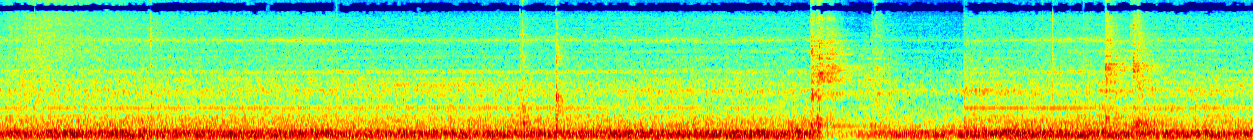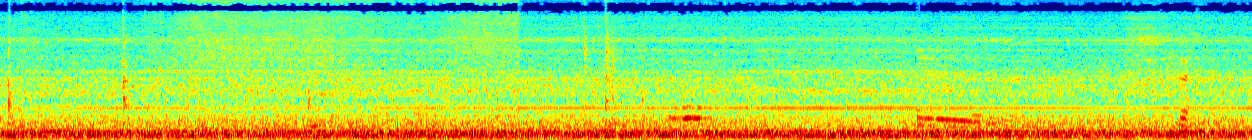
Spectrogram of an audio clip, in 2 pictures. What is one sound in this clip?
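A gas burner roars steadily.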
